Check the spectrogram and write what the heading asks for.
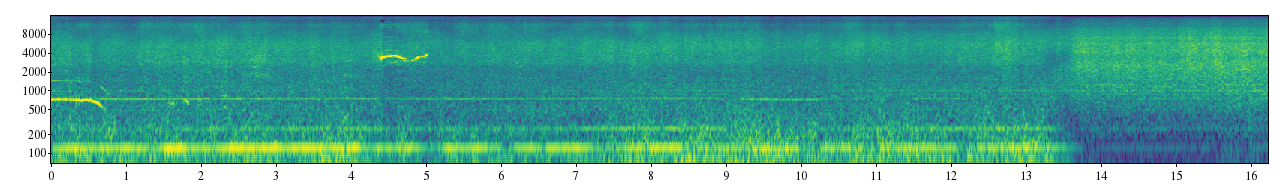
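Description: Speedboat's outboard engine running steadily at speed while towing a water skier, over rushing water from the wake and wind noise. About two and a half seconds before the end, the engine's low drone drops away and the sound gets quieter.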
